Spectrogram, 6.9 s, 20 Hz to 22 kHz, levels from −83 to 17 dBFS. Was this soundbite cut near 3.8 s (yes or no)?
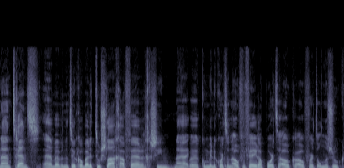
yes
